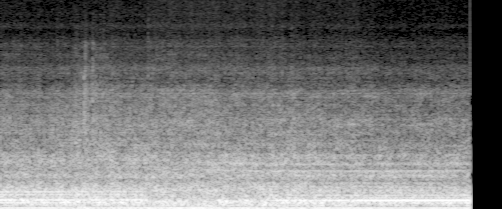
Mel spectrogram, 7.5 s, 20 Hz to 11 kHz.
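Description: Fiat 126p's air-cooled two-cylinder engine running steadily while driving, heard from inside the cabin with road noise. The engine note drops briefly about two seconds in and comes back, and the sound cuts off abruptly near the end.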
